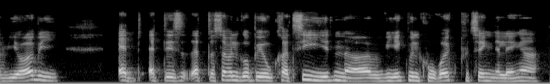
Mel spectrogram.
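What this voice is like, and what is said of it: Clear West Jutland Danish accent. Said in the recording (Danish): “en lettere jysk accent ... Den er ikke lettere ... den er øh, klokkeklar ... Vi er i Ringkøbing. Vi er ude vestpå”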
